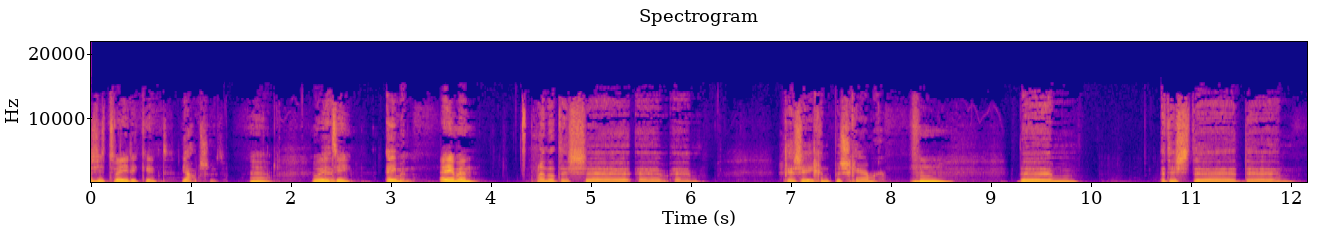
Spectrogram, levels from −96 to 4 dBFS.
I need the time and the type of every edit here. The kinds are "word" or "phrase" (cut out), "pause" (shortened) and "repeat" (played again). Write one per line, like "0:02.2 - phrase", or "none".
none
